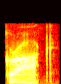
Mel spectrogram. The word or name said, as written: grok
